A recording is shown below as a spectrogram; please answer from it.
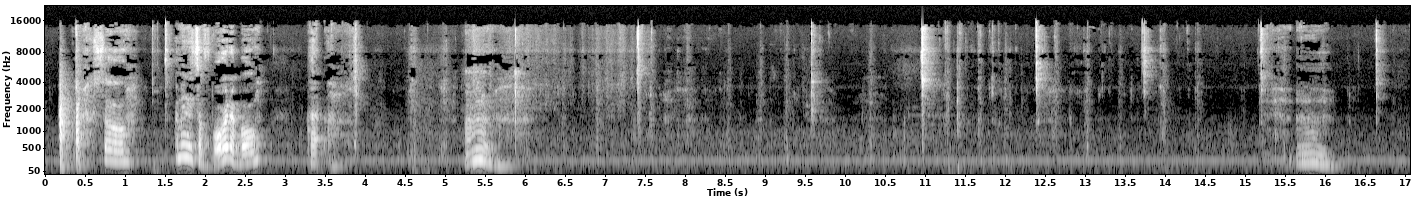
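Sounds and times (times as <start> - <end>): steady low hum: 0.0 - 17.0
quiet chewing: 3.8 - 15.4.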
